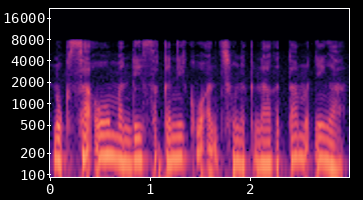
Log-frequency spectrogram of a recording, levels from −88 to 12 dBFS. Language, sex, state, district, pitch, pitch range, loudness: Garo, female, Meghalaya, West Garo Hills, 160 Hz, 150-170 Hz, -20 LUFS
